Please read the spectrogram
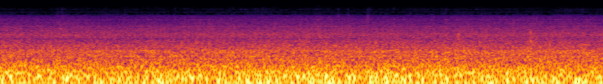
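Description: Natural gas jetting from a ruptured buried pipe and burning as a tall flame: a deep, steady rushing noise.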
